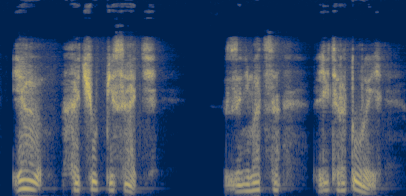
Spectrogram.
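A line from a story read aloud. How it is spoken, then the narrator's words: Timid babbling. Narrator (Russian): робко пролепетала я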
